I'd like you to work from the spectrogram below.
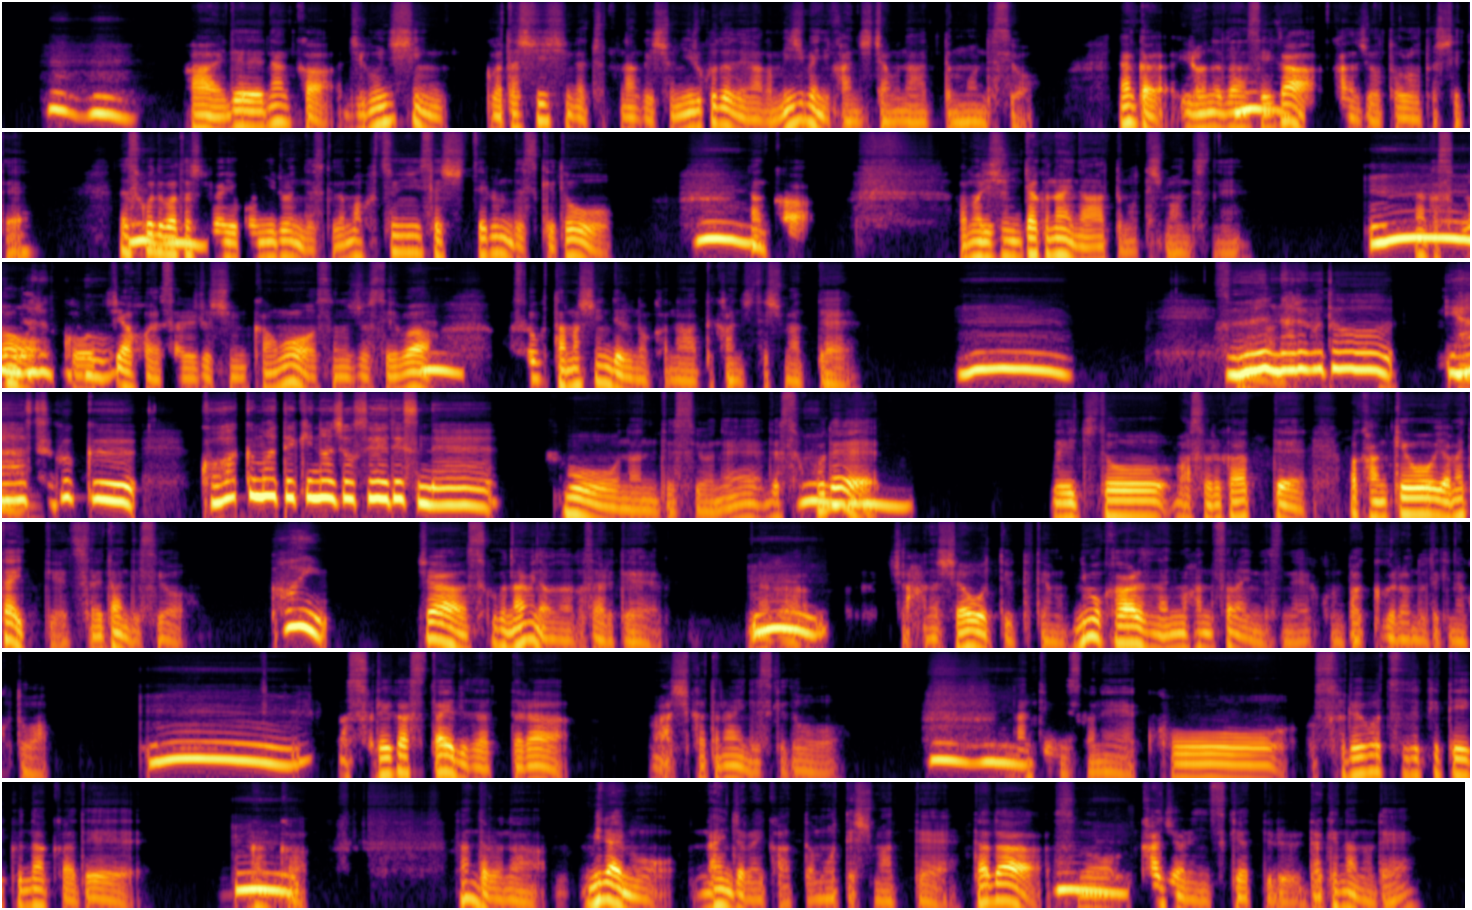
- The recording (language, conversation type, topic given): Japanese, advice, 冷めた関係をどう戻すか悩んでいる
- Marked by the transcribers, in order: none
